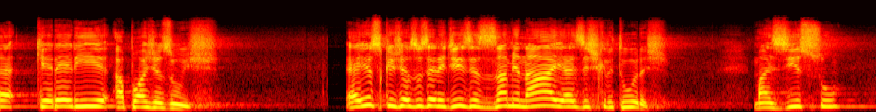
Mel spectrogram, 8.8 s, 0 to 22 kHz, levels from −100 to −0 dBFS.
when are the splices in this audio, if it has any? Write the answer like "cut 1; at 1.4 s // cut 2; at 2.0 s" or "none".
cut 1; at 3.3 s // cut 2; at 7.5 s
